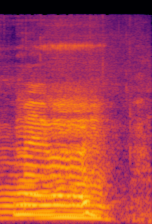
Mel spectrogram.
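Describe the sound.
A person imitates a cow's moo with one long, loud, low droning call lasting about a second, followed by quiet.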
